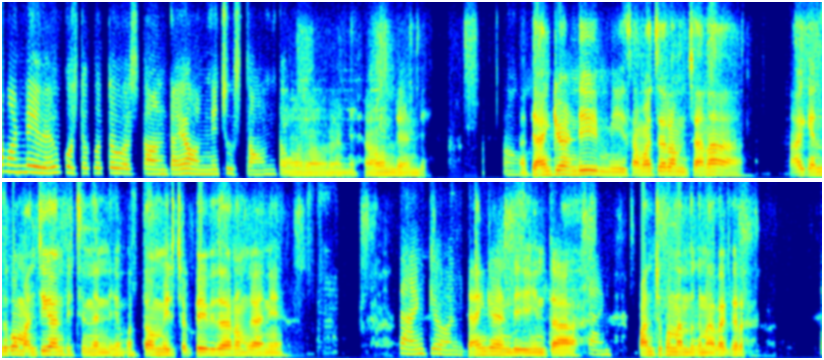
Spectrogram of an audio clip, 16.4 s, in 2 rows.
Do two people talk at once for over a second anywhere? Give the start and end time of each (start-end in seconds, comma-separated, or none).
none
